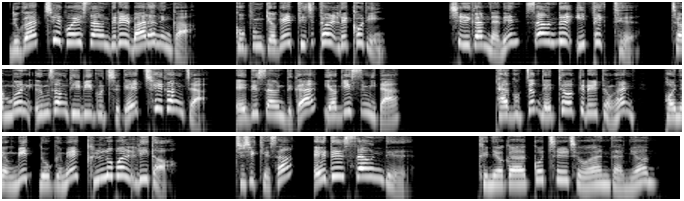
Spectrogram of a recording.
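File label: Korean female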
